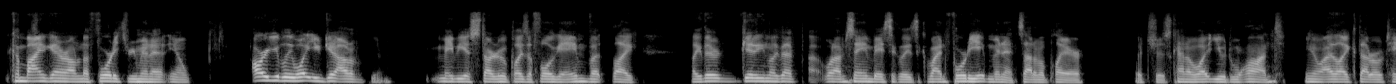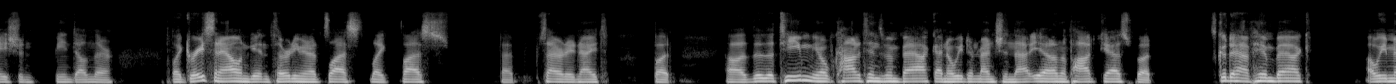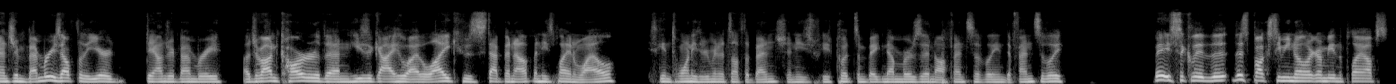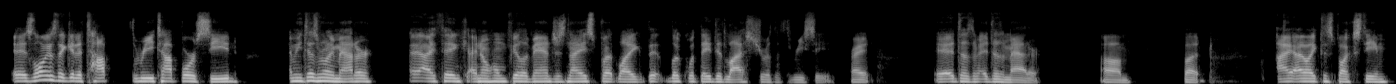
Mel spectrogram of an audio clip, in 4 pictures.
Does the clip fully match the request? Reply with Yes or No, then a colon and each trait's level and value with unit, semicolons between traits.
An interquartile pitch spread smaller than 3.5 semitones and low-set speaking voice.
Yes: average, 2.9 semitones; low, 130 Hz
